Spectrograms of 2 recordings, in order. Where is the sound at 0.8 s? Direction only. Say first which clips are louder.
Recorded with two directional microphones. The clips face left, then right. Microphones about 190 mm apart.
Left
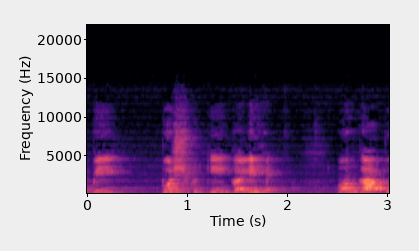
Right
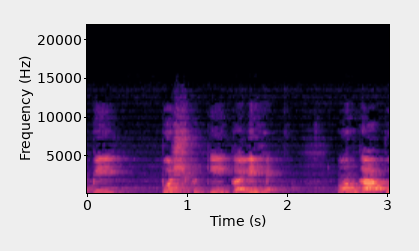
Right 1 dB; 25° left (ahead or behind).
